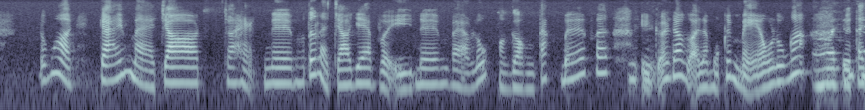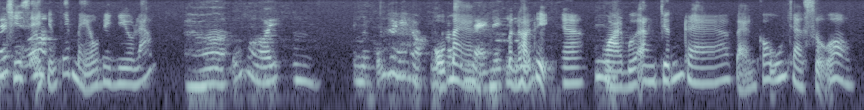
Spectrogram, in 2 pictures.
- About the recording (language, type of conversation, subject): Vietnamese, podcast, Bạn có mẹo nào để ăn uống lành mạnh mà vẫn dễ áp dụng hằng ngày không?
- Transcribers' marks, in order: tapping; static; other background noise; horn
